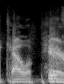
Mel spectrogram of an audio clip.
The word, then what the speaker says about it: Calipari: I was listening intently this weekend to the way they pronounced it on the broadcast. Yeah, they say Caliperry.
